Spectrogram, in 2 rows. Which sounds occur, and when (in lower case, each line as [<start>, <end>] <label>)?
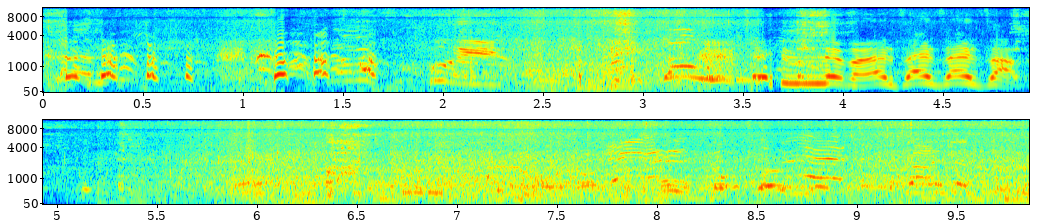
[0.00, 9.85] water
[1.02, 1.68] laughter
[3.24, 3.45] gasp
[5.56, 9.85] splatter
[6.27, 6.58] cough
[6.69, 9.85] man speaking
